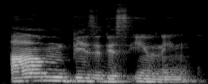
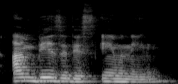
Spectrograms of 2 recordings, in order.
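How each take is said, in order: Both takes have the same delivery.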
